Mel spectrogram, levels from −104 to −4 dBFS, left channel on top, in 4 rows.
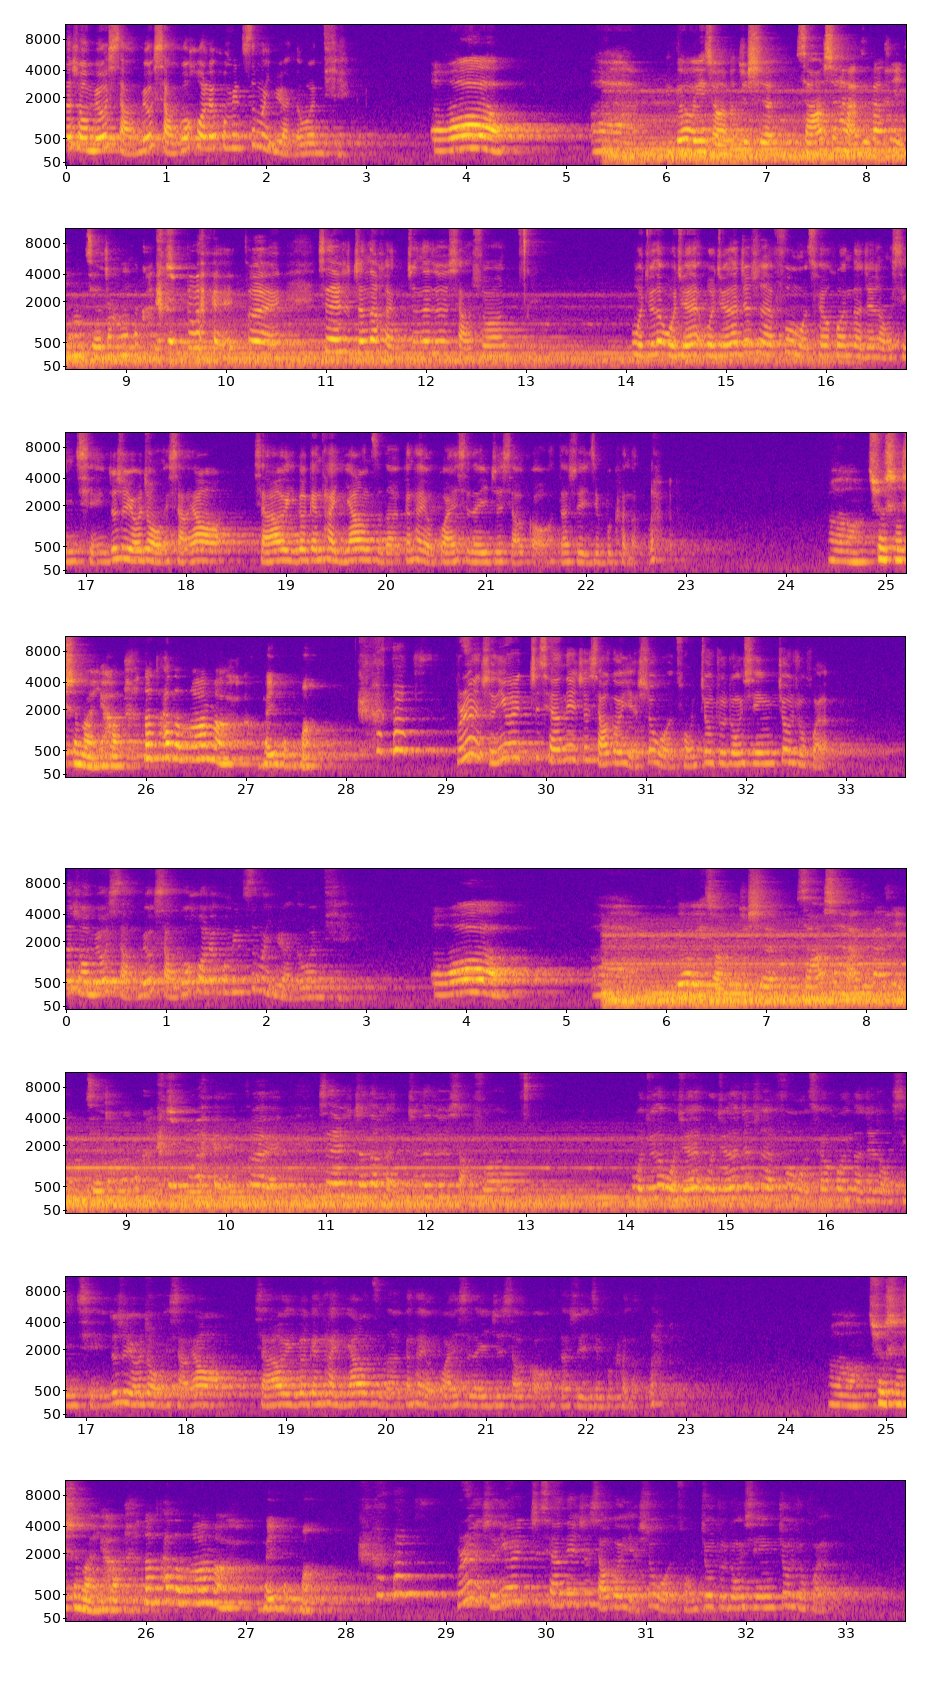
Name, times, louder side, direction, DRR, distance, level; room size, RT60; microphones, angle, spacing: voice 1, 0.0-2.8 9.3-12.9 14.1-18.4 18.7-22.8 28.1-28.6 29.1-32.8, left 4 dB, 85° left, 9 dB, 0.6 m, -24 dB
voice 2, 3.6-4.4 5.3-5.7 6.0-9.3 24.4-27.7, left 4 dB, 30° left, 6 dB, 0.4 m, -20 dB
sound 1, 5.3-16.3, right 3 dB, 90° right, 0.5 m, -25 dB
15.5 x 5.6 x 2.5 m, 2.3 s
head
